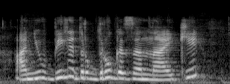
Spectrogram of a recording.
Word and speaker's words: Nike: бренду очень интересно как вы прочитаете это не nike это nike вот лайза хвастаться своими новыми apple watch выманила булочки глаз и смотрим на пример модели nike nike они убили друг друга за nike а теперь 6 бренд ralph lauren как только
